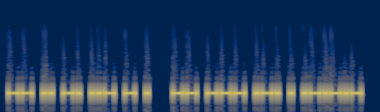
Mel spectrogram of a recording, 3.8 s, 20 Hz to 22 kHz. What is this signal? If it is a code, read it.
Morse code, heard as a keyed tone, about 34 wpm, 700 Hz. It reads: MINUTE MORE.
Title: Sentences from Top 1000 Words - Review Part 4 - 35wpm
